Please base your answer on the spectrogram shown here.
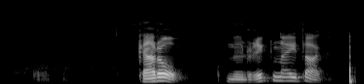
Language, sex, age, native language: Icelandic, male, 50-59, Icelandic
